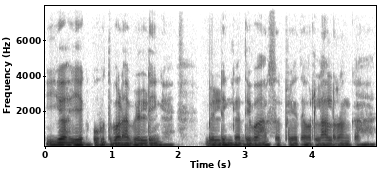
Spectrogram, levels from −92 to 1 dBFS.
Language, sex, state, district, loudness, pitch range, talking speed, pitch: Hindi, male, Jharkhand, Palamu, -18 LUFS, 85-95 Hz, 180 wpm, 90 Hz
